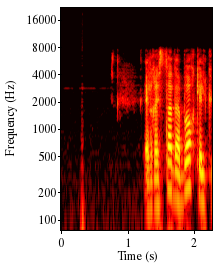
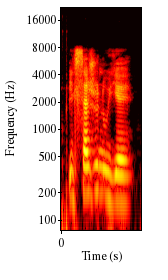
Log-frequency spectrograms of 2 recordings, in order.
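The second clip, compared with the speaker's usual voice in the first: plain reading voice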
